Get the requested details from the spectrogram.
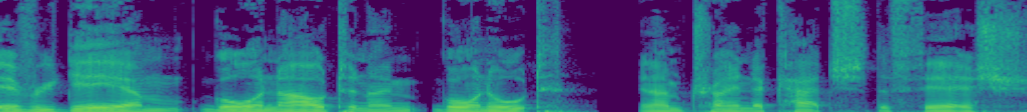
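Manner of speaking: loud, thick put-on rural Canadian accent slipping into Irish. Imitating a contestant from backcountry canada: imitating a thick canadian accent. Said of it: "his Canadian accent is the thickest thing".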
